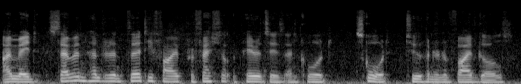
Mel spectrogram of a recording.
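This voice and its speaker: A man's voice: mid-range voice, steady tone, moderate pace, a little hiss or hum, rough recording. A young man co-hosting a casual football podcast, patiently reading out emails and quiz clues with mild exasperation. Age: young adult. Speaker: podcast co-host. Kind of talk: casual chat.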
